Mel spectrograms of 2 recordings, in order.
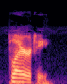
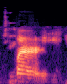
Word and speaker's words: Flaherty: Captain Flaherty, is that how you pronounce it? – His name is pronounced Flaherty. – Flaherty. – Flaherty. Because he's Irish.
